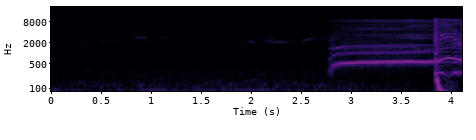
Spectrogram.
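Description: Opening of a dance-pop music video track: faint bird chirps over a low rumble, then a sustained pitched tone swells in about three quarters of the way through, just before the drum beat starts.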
